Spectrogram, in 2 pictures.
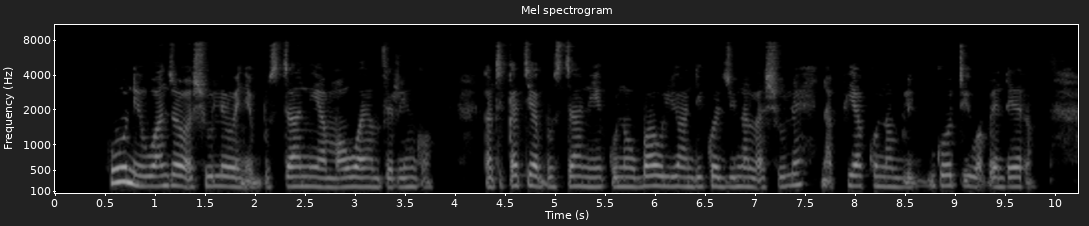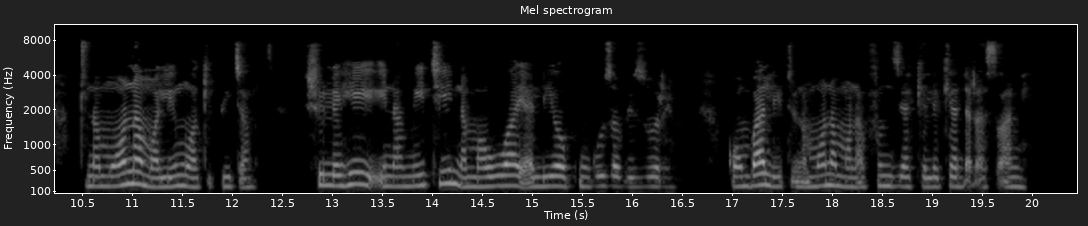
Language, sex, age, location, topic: Swahili, female, 18-24, Nairobi, education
